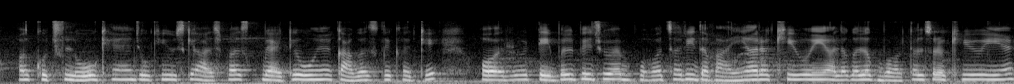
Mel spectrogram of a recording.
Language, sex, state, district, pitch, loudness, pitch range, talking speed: Hindi, female, Chhattisgarh, Bilaspur, 220 Hz, -15 LUFS, 205-225 Hz, 165 wpm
